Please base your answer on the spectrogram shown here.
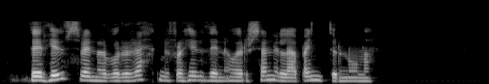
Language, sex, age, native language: Icelandic, female, 40-49, Icelandic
